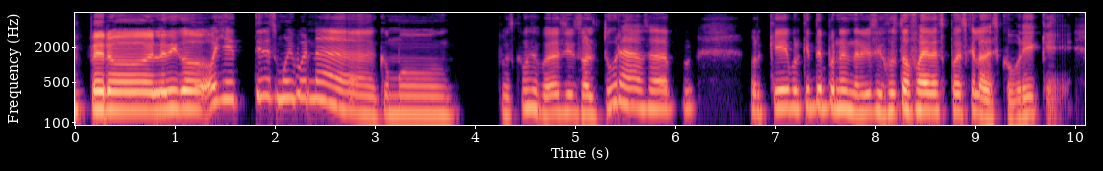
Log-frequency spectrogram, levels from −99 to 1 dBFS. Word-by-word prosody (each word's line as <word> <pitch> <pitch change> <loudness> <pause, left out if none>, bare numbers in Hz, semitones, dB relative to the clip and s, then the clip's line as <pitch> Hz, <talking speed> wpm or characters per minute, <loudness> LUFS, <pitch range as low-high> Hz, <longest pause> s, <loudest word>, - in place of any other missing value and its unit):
Pero 170 -1 +6
le 170 +1 +5
digo: 180 -1 +4
"Oye, 245 +1 -2
tienes 280 -1 -5
muy 265 0 -1
buena, 220 - -3
como, 145 -1 -7 0.4
pues, 140 -2 -11
¿cómo 185 +3 -6
se 180 - -1
podría 150 0 -2
decir?, 155 0 -6
soltura, 185 - -3
o - - -5
sea, 180 0 -2
¿po 180 0 -15 0.5
por 155 -2 -9
qué 185 +1 +2
por 185 -1 -2
qué 190 - -5
te 195 +1 +1
pones 185 -1 +1
nervioso?", 160 0 -2
y - - -1
justo 165 +2 +1
fue 165 -1 +5
después 160 -1 -2
que 170 - -3
lo 135 -4 +2
descubrí 125 +4 -4
que, - - -15
170 Hz, 190 wpm, -21 LUFS, 150-185 Hz, 0.5 s, Pero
